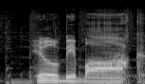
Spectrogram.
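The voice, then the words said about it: Bad Arnold Schwarzenegger impression. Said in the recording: “bad Arnold Schwarzenegger impersonation”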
